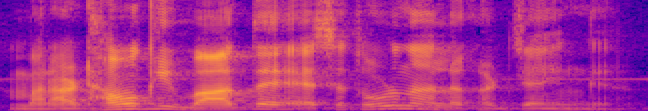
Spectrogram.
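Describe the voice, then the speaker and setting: A man's voice: medium pitch, big pitch swings, a little fast, sharp tone. A man giving an exam-prep history lecture in a chatty way, mixing Hindi and English, asking his students questions and acting out quoted exchanges. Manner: conversational, mixes Hindi and English, quizzes listeners, acts out quoted exchanges. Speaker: history teacher.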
